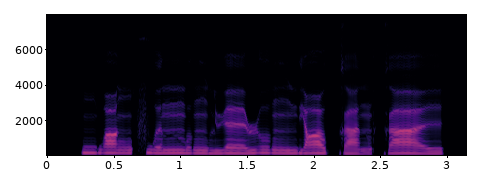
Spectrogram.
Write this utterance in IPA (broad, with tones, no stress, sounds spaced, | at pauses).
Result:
m w ɑ˨˦ ŋ f w ə˨˦ n n̪ ɤ˨˩ ŋ l ɥ ɛ˨˦ ɻ ɤ˥˨ ŋ n̪ j ɑ˥˨ ʊ̯ k a˨˩ n k a˥˨ ɪ̯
